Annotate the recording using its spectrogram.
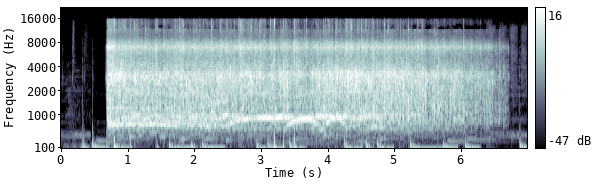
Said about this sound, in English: Round of applause for being a stand-up motherfucker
